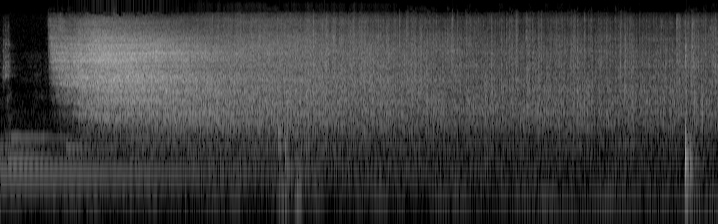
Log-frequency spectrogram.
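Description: Rice flour batter for Bengali hilsa pitha is ladled into a hot, oiled pan and bursts into a loud, steady sizzling hiss that slowly fades, with a faint clink near the end.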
